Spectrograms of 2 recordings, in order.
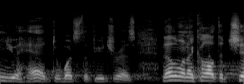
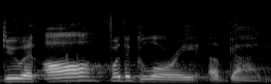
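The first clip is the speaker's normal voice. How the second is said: slow, weighty reading of a verse; slow scripture reading; 4 semitones lower, slower than usual. Shown as a demonstration. Pastor leading the church in a verse, slow and weighty. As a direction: read it slowly so they can follow. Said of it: "read this with me".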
